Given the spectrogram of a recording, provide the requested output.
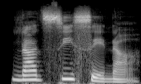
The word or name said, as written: नात्सी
